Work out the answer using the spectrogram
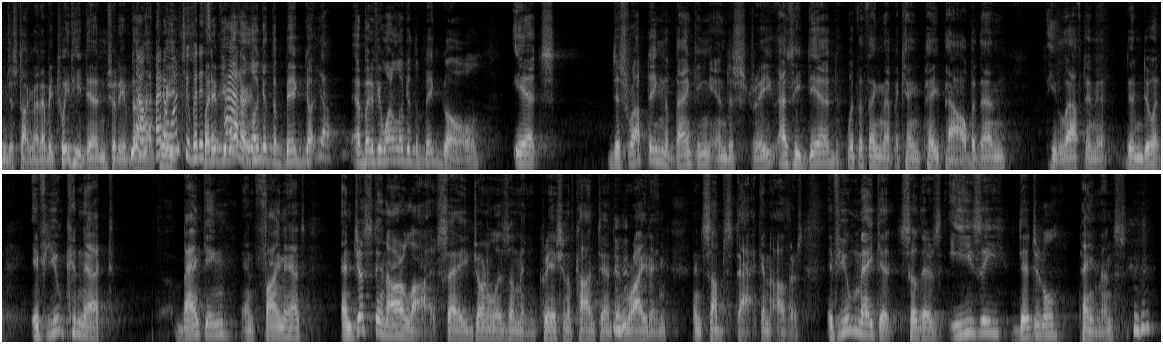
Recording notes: Taped in front of a live audience at the New Orleans Book Festival.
